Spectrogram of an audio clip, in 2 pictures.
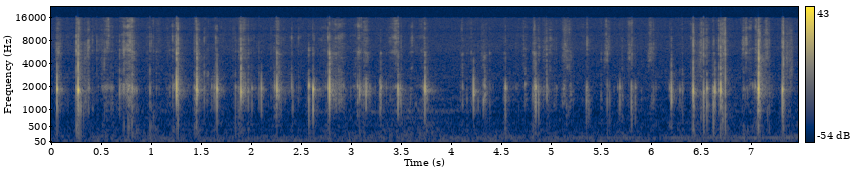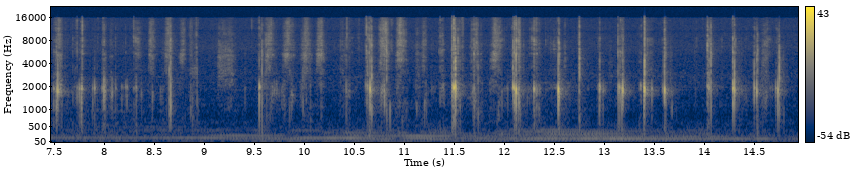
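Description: A small white plastic roll-on deodorant bottle, held sideways, is tapped quickly with long nails. The taps are sharp, hollow plastic clicks in uneven bursts, each carrying a brief high ring near 1.8 kHz. A faint low hum rises underneath toward the end.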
